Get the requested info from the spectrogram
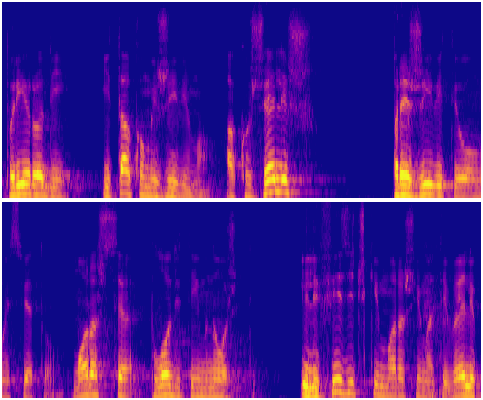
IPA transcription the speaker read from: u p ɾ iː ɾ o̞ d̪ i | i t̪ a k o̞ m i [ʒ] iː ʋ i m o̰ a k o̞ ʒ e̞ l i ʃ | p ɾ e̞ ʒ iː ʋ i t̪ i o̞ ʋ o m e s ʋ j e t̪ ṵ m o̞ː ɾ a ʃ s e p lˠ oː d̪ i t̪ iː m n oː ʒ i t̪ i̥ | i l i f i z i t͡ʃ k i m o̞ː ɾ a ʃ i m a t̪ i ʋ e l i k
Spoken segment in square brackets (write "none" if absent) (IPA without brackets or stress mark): ʒ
